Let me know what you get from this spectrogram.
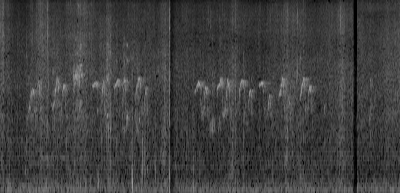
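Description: A small bird calls in two quick runs of short chirps, about four a second, over the rustle of ripe rice stalks being walked through and cut by hand with a sickle.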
